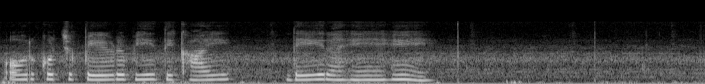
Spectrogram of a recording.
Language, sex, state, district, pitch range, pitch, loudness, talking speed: Hindi, female, Rajasthan, Jaipur, 205-230 Hz, 215 Hz, -18 LUFS, 70 wpm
